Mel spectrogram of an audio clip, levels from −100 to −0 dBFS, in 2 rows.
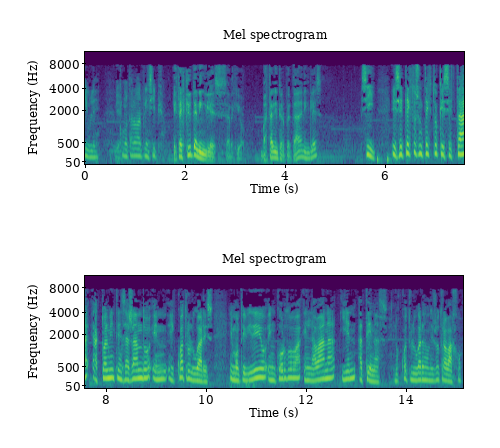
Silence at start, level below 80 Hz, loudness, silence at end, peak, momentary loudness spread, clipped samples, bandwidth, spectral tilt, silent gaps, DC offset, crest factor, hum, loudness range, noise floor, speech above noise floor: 0 s; -54 dBFS; -24 LUFS; 0.05 s; -2 dBFS; 16 LU; under 0.1%; 8 kHz; -5.5 dB/octave; none; under 0.1%; 22 dB; none; 6 LU; -54 dBFS; 30 dB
